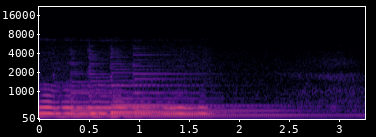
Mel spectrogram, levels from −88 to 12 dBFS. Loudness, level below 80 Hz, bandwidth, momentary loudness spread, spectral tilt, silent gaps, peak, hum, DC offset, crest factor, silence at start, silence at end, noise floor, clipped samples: -36 LUFS; -74 dBFS; 7.4 kHz; 20 LU; -9 dB/octave; none; -22 dBFS; none; under 0.1%; 14 dB; 0 s; 0.05 s; -58 dBFS; under 0.1%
